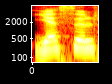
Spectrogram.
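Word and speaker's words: 예수: that yet yes and yesul for art and yesu for jesus like sound very similar so he was making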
